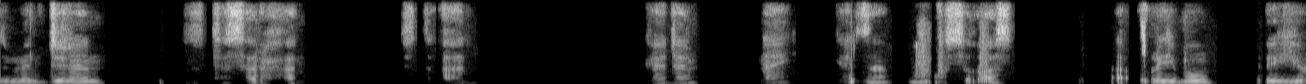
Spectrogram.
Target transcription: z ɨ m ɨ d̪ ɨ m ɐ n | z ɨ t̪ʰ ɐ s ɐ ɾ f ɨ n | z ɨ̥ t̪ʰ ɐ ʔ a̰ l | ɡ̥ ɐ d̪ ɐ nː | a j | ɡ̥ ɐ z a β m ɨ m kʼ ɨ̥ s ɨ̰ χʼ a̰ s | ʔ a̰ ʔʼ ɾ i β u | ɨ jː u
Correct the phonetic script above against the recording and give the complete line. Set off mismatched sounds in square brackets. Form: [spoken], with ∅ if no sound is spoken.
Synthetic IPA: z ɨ m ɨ d̪ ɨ [n] ɐ n | z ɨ t̪ʰ ɐ s ɐ ɾ [ħ] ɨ n | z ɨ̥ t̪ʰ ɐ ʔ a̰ l | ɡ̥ ɐ d̪ ɐ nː | a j | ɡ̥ ɐ z a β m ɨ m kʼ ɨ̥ s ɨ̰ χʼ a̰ s | ʔ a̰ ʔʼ ɾ i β u | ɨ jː u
